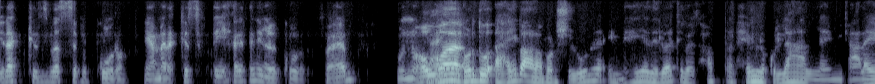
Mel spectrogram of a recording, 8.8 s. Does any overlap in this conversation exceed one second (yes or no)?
no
